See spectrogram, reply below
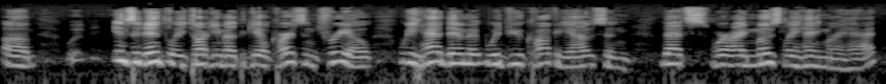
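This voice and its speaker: An older man with a high voice speaks into a stage microphone at an outdoor festival. He runs the show with casual, rambling announcements, full of fillers and little jokes at his own expense. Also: darkish tone, low-quality recording. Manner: rambling and self-joking, with many fillers. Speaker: festival emcee.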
